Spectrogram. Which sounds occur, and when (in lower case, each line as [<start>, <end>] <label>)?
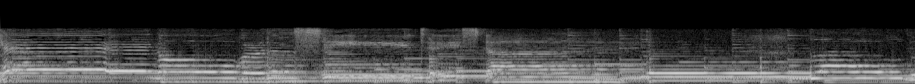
[0.00, 9.15] background noise
[0.00, 9.15] music
[8.14, 9.15] male singing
